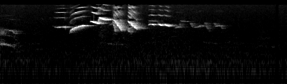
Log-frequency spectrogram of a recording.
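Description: A caged songbird sings bright, rapid whistling phrases.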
